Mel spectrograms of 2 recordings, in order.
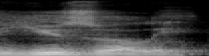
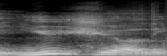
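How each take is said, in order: First: The middle consonant is a buzzing z sound. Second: The middle consonant is a soft j sound. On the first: "S를 z" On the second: "그냥 ju라고 해도 돼요"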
